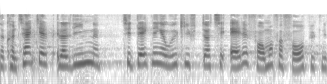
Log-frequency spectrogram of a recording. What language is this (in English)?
Danish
